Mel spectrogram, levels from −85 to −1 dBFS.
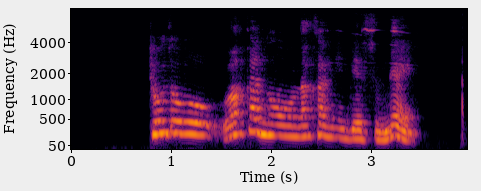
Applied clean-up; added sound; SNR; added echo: neural mask model DeepFilterNet 3.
